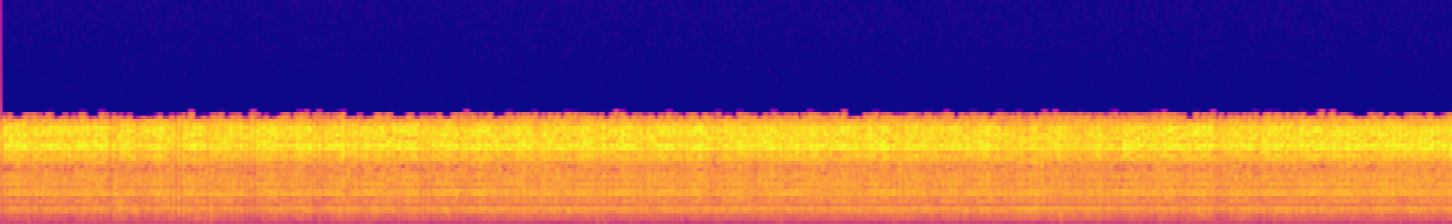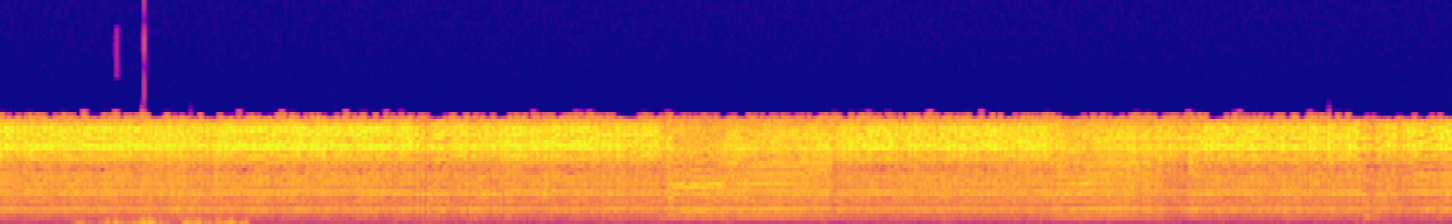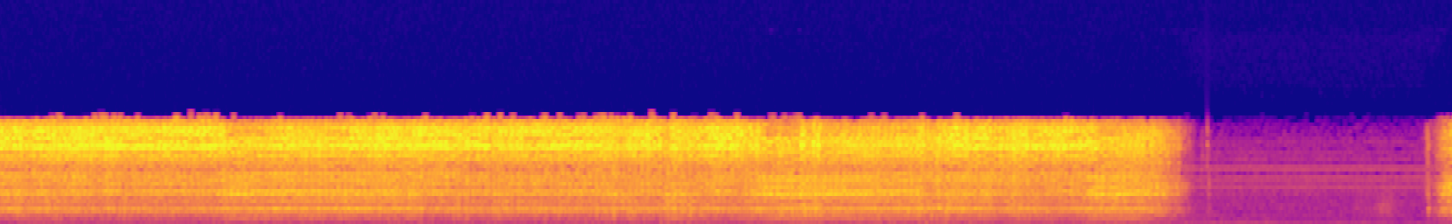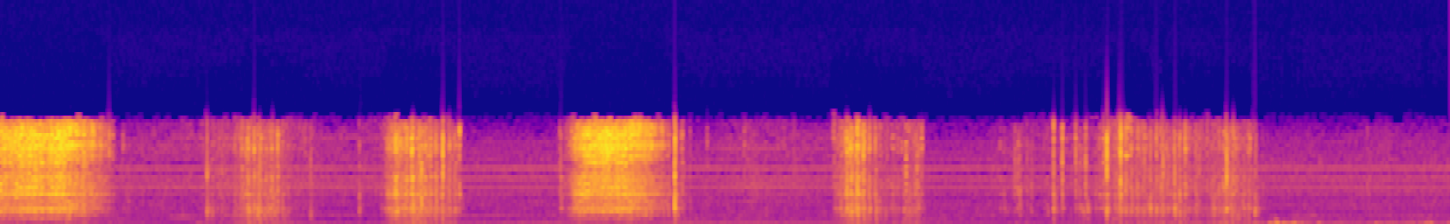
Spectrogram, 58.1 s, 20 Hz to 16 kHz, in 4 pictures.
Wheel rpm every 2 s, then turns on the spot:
160, 160, 160, 160, 160, 160, 160, 160, 160, 160, 160, 160, 160, 160, 160, 160, 160, 160, 160, 160, 30, 40, 20, 20, 40, 10, 10, 10, 0.
44-48 54-56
